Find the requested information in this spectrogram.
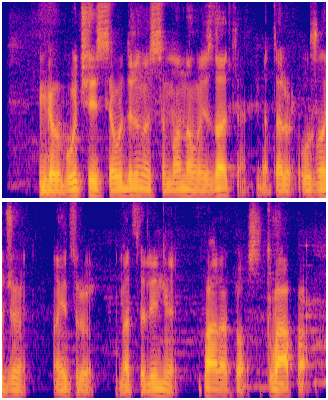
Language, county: Lithuanian, Kaunas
